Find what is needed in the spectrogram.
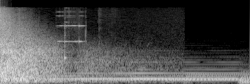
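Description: A single loud bang at the start, fading away over about a second and a half, over sustained background music: a dramatic film sound effect.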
